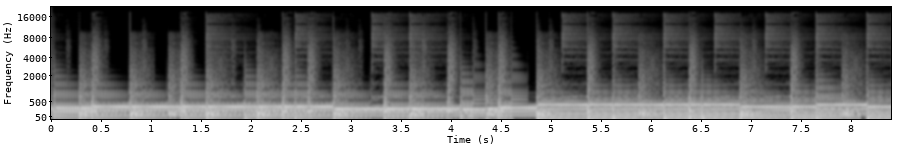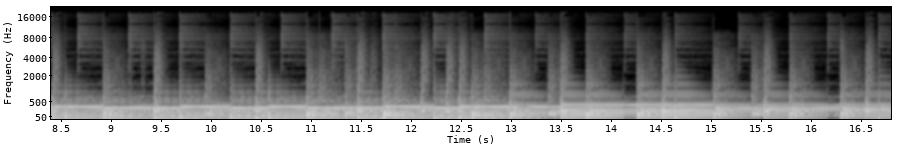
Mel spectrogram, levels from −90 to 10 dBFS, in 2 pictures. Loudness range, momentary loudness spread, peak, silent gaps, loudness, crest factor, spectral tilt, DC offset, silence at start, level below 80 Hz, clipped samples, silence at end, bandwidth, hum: 1 LU; 2 LU; 0 dBFS; none; -13 LUFS; 12 dB; -8.5 dB/octave; under 0.1%; 0 s; -22 dBFS; under 0.1%; 0 s; 18 kHz; none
